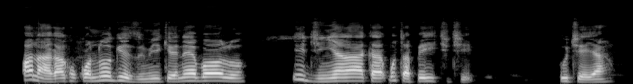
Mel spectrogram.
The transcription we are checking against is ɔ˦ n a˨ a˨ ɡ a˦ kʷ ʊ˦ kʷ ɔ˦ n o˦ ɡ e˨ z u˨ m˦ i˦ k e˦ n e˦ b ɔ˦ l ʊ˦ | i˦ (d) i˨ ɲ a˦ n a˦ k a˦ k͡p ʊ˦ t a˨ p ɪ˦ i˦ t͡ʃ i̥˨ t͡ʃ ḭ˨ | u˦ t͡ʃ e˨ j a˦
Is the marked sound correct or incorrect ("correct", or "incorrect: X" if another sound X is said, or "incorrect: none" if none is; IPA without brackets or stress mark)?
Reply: incorrect: d͡ʒ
